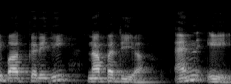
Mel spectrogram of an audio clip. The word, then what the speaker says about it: Naypyitaw: अगर कैपिटल की बात करेगी नापतिया, NA, ये M लिख दिया मिस्टेक से, ये NAYPYITAW है। इसको अपने हिसाब से प्रोनाउंसिएट करना, मैं प्रोनाउंसिएट कर रहा हूं इसको नापतिया।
